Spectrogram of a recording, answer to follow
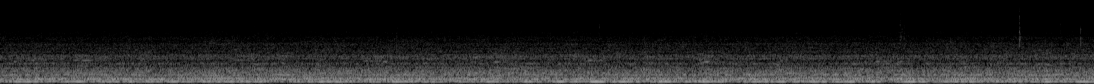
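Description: A steady machine hum with several fixed tones, with a few faint plastic clicks from a toy car and its launcher being handled.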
